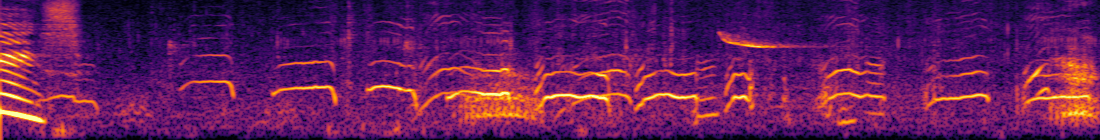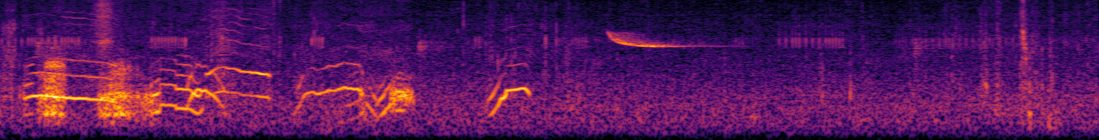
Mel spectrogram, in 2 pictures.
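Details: Four-week-old American Hairless Terrier puppies giving a steady stream of short, high, tonal yelps and whines, several pups calling together and gradually quieting, with a few sharp squeaks and low voices in the background.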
